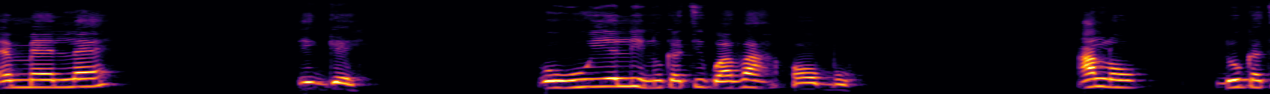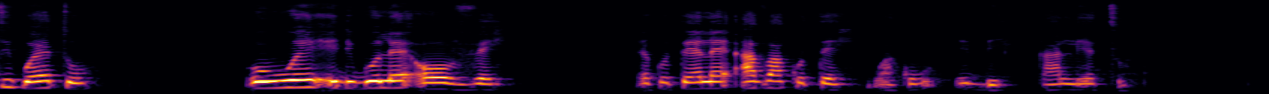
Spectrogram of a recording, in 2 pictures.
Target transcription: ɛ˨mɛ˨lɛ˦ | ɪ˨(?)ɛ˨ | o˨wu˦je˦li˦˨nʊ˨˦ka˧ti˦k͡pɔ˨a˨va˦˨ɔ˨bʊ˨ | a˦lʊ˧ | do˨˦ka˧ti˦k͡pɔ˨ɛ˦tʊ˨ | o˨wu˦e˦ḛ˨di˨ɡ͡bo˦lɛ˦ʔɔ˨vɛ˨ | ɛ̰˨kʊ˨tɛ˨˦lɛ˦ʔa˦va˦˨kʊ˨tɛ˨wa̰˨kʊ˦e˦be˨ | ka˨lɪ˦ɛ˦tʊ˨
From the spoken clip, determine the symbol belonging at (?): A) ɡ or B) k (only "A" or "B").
A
